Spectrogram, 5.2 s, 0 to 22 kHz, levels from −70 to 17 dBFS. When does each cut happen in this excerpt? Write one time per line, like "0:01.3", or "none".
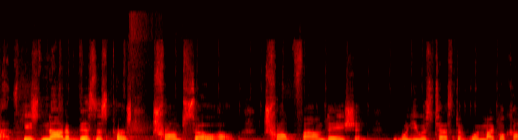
0:01.4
